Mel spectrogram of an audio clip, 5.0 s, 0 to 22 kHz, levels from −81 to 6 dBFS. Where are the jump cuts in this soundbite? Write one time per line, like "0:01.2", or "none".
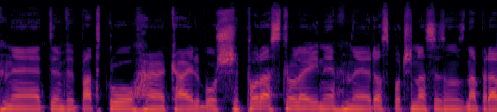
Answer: none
